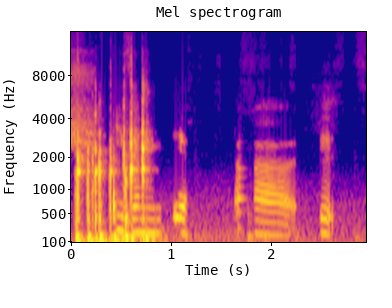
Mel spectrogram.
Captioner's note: dice rolling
